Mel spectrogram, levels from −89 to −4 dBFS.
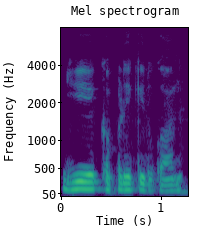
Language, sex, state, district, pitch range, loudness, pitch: Hindi, male, Uttar Pradesh, Jalaun, 110-130 Hz, -38 LUFS, 115 Hz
